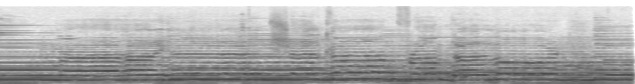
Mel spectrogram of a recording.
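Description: Slow sacred singing over instrumental accompaniment, with long held notes and the melody moving gently between them.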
